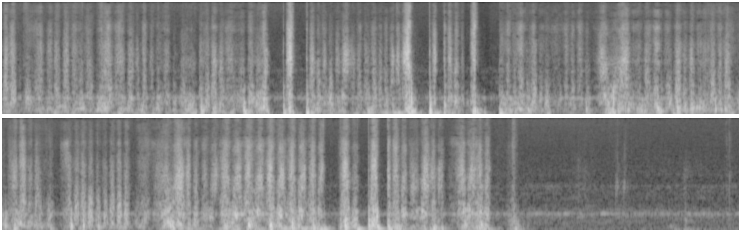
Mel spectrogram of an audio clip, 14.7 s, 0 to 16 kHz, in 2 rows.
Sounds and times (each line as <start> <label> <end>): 0.0 Quickly scribbling on pen with paper 12.3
